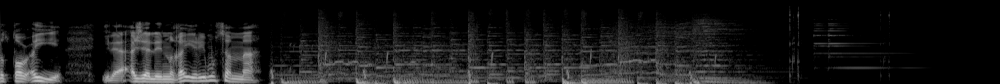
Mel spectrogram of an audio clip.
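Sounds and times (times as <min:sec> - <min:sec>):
bright bell-like ding: 0:08.1 - 0:09.4.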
